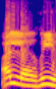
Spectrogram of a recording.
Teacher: ज़ाल के लिए ज़बान थोड़ी सी बाहर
